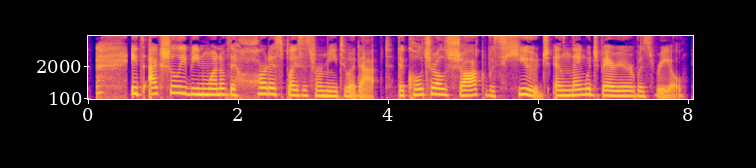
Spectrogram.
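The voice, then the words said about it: Non-native English accent. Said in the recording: “you've heard my accent. I'm working on it, but pronunciation in English, my friends, is very hard.”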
